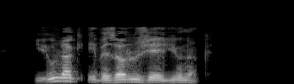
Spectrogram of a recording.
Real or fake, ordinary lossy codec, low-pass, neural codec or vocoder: fake; MP3, 24 kbps; 7.2 kHz; codec, 16 kHz, 0.8 kbps, ZipCodec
